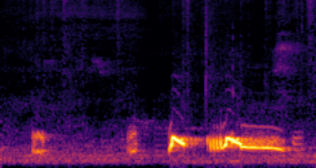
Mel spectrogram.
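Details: A spotted dove sings two faint short coos, then a loud rising note and a quick stuttering roll that runs into a drawn-out, gently descending coo, all low and mellow.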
